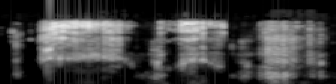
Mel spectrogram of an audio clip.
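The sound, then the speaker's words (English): Loud crunching of kettle cooked chips being chewed, three bursts of noisy crackling with brief pauses between bites, no talking. “Is it because you're so crunchy? No, we used to just eat during the show.”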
